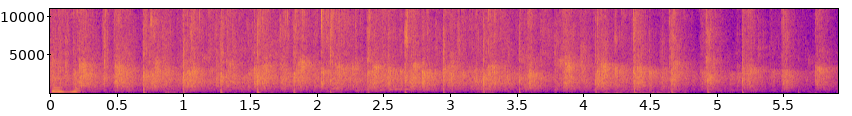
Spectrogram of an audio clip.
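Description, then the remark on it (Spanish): Steady applause from an audience at ITESO for invited guest José Antonio MacGregor, a dense wash of many hands clapping with sharper individual claps standing out, sustained at a fairly even loudness throughout. “Y bueno, pues por eso es que hemos invitado a José Antonio MacGregor, para quien le pido un fuerte aplauso, por favor.”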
